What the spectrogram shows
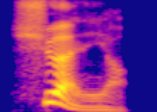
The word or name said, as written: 炫耀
